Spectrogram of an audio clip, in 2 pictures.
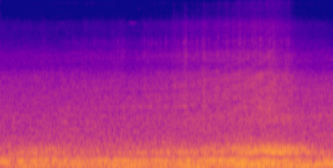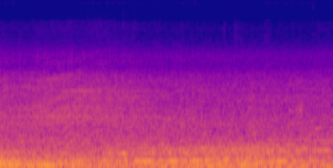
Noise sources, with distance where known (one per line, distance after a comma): medium-sounding engine, near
